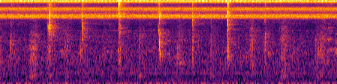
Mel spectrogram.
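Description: Close-up chewing of food: soft, wet mouth clicks about twice a second over a faint steady hum.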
